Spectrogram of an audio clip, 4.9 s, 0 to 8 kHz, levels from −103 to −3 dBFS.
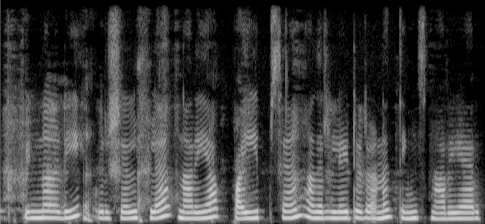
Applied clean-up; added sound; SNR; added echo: neural mask model DeepFilterNet 3.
